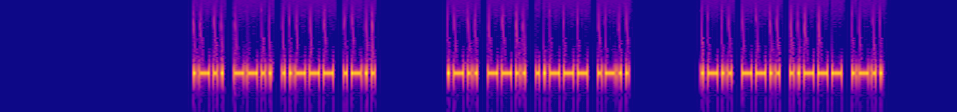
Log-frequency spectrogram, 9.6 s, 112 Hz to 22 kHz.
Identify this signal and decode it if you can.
Morse code, heard as a keyed tone, about 36 wpm, 700 Hz. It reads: LZ2L LZ2L LZ2L
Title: DXCC-100 Call Signs - 4 Characters - Repeated 3x - 35wpm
